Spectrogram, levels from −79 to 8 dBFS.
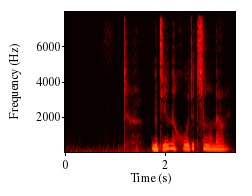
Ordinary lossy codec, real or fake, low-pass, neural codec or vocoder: none; fake; none; codec, 16 kHz, 0.5 kbps, FunCodec, trained on Chinese and English, 25 frames a second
